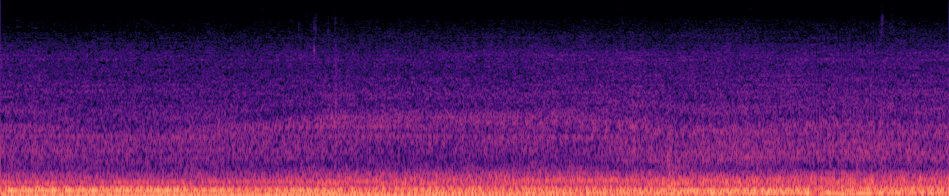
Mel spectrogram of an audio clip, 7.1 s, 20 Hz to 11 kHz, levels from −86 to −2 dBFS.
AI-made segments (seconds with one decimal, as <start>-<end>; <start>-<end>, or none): 6.1-6.6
